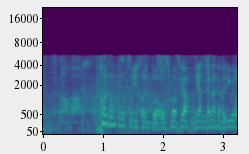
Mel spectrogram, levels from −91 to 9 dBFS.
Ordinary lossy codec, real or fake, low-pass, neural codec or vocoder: MP3, 32 kbps; fake; 5.4 kHz; codec, 16 kHz, 0.8 kbps, ZipCodec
